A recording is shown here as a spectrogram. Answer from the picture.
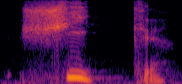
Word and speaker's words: chic: Chic, okay, you pronounce the final C, and then CH together, sh, chic.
